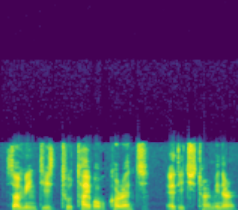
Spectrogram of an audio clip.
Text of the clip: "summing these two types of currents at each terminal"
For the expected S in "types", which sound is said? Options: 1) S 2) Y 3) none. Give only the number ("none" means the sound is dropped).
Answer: 3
